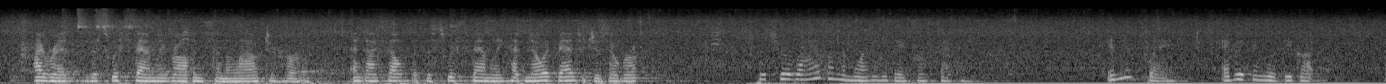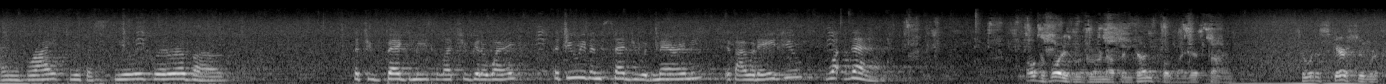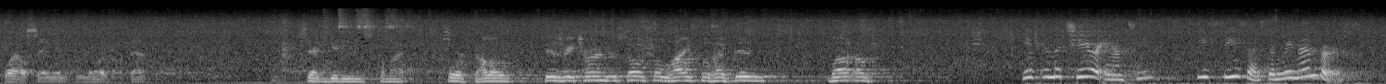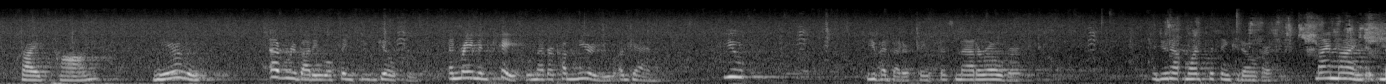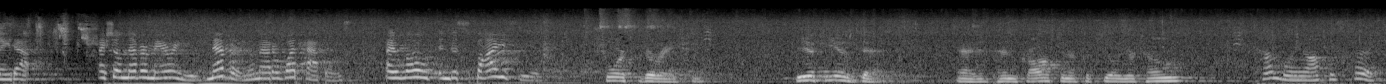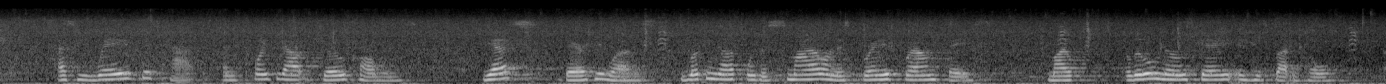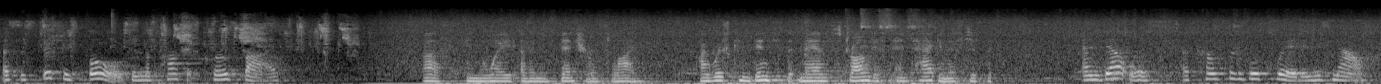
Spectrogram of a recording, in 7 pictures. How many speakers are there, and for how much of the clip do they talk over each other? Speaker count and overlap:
six, no overlap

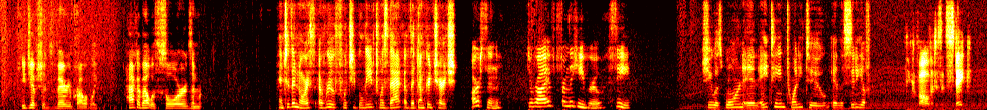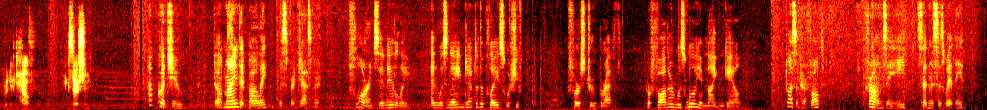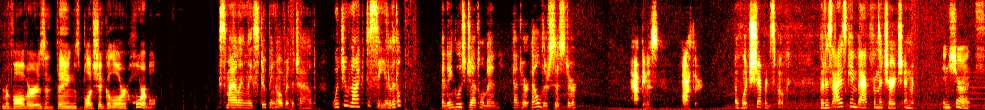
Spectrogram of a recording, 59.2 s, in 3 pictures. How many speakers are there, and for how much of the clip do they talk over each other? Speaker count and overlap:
six, no overlap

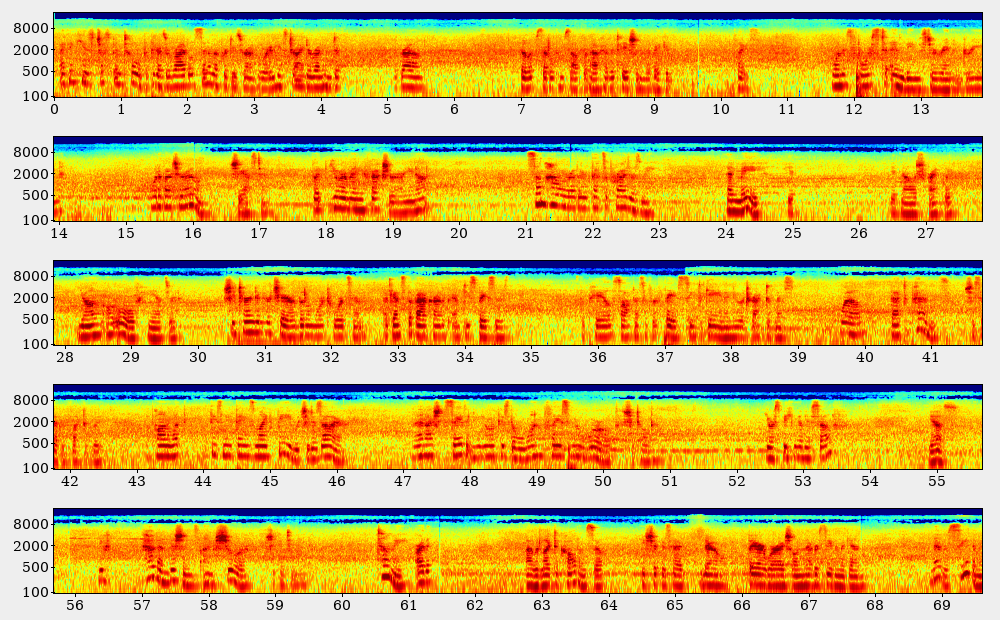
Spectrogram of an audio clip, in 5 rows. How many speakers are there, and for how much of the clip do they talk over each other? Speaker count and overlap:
one, no overlap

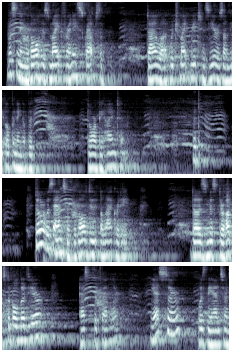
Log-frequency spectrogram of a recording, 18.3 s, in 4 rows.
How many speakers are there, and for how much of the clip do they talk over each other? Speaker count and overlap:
one, no overlap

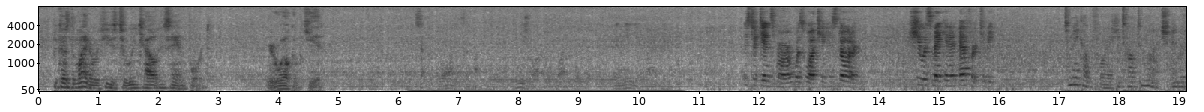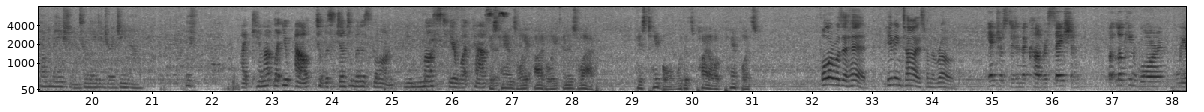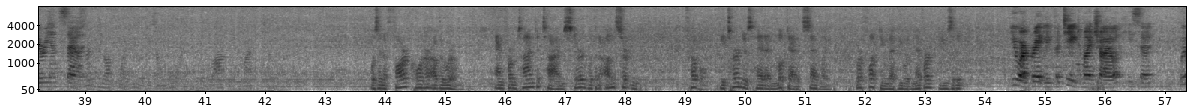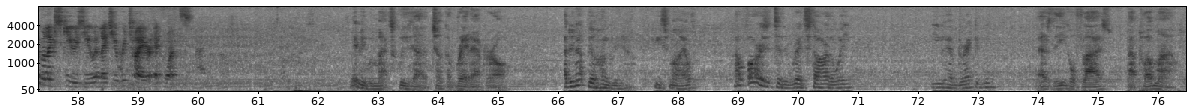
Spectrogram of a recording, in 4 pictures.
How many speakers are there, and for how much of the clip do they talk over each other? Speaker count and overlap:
seven, about 4%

